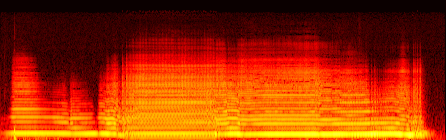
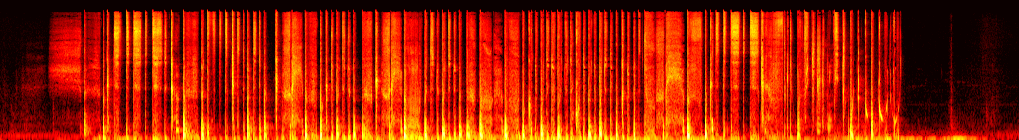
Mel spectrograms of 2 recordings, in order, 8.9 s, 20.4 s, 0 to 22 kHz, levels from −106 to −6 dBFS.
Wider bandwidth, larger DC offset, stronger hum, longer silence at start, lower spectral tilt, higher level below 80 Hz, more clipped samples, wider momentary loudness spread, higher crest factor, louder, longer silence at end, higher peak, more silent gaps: second, 7.4 kHz vs 17 kHz; neither; neither; second, 0.05 s vs 1.25 s; first, -8 dB/octave vs -4 dB/octave; second, -52 dBFS vs -36 dBFS; neither; second, 7 LU vs 11 LU; second, 12 dB vs 26 dB; second, -33 LUFS vs -28 LUFS; second, 0.3 s vs 1.05 s; second, -20 dBFS vs -2 dBFS; neither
